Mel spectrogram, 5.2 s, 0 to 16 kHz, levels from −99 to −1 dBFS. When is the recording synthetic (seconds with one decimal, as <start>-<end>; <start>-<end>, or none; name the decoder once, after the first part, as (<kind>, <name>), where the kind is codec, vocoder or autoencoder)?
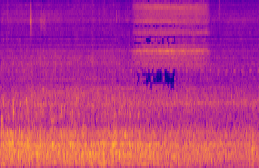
0.0-2.3 (autoencoder, DAC-VAE); 3.5-5.2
